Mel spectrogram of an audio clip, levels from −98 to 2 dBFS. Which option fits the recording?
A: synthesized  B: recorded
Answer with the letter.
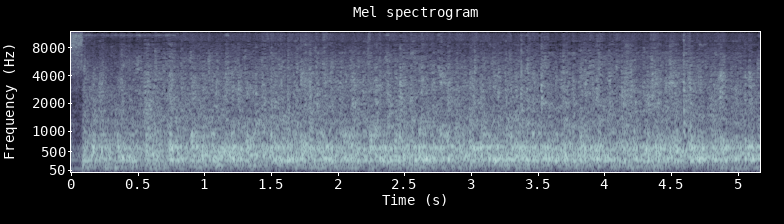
A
